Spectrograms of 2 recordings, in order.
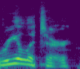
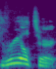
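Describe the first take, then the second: First: The word is said with three syllables. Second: The word is said with two syllables. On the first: The speaker calls it wrong. "It's not realtor ... it's not a real a tour" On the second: The speaker calls it right. "It's realtor"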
